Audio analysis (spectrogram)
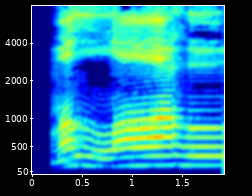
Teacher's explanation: अल्लाह अज़्ज़ व जल के नाम से पहले वाले हर्फ के ऊपर जबर है तो इसलिए अल्लाह अज़्ज़ व जल के नाम को यहाँ पे पुर पढ़ेंगे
